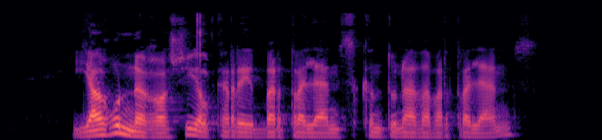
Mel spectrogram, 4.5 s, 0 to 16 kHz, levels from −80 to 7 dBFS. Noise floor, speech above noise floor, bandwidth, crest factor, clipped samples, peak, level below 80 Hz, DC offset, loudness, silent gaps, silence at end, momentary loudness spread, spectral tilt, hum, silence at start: -73 dBFS; 47 dB; 11.5 kHz; 24 dB; under 0.1%; -4 dBFS; -62 dBFS; under 0.1%; -26 LUFS; none; 0.55 s; 11 LU; -5.5 dB/octave; none; 0.55 s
